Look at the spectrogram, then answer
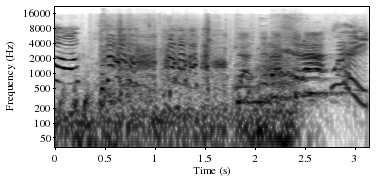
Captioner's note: both laughing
